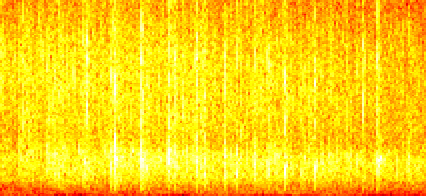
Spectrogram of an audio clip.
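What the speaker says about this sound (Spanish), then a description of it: "Para todos, un fuerte aplauso." Steady applause from a crowd at an Olympic gala ceremony, a moderately distant, continuous wash of clapping with scattered sharper claps, heard alone without talk.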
